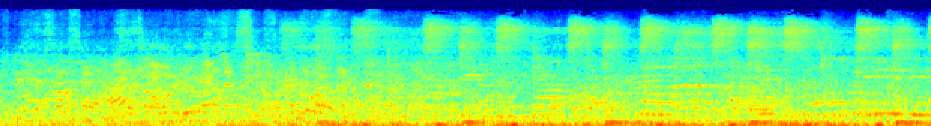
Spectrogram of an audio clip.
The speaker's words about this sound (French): Entre les bruits confus des Parisiens et des Parisiennes qui sirotent leurs apéritifs en discutant, entre les musiques diffusées négligemment par des enceintes, entre les gouttes de pluie qui se mettent à tomber,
